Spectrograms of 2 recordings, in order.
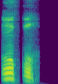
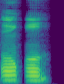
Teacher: Ini qaf qalqalah pada huruf qaf ya, ini tebal.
